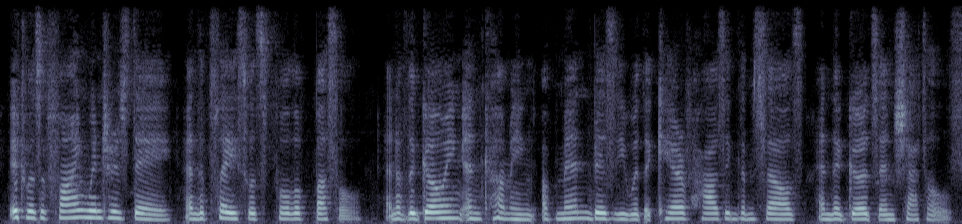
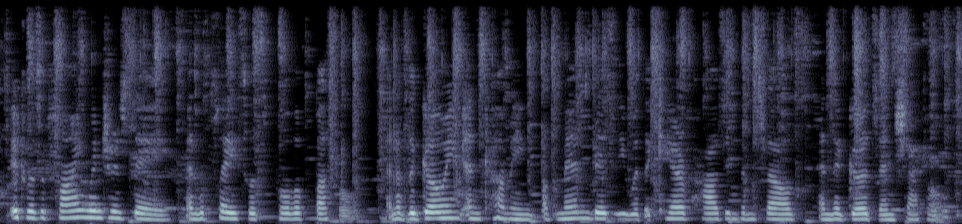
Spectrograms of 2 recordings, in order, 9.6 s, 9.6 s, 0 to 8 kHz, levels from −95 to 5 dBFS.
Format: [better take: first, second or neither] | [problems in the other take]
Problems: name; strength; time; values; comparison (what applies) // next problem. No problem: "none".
first | noise reduction (classical method log-MMSE)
